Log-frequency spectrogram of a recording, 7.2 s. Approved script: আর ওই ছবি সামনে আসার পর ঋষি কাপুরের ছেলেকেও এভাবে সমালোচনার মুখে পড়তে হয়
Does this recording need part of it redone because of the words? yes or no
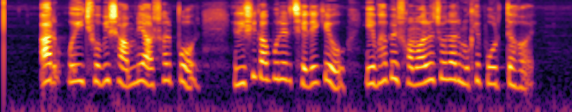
no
